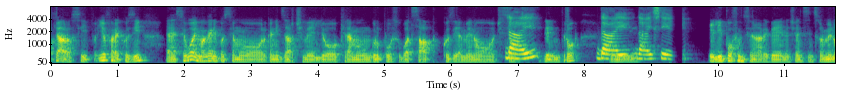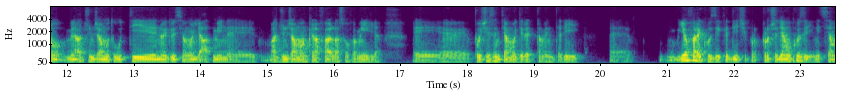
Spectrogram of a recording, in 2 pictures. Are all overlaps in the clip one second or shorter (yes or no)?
yes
